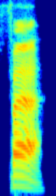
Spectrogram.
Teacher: Bibir bawah sentuh gigi atas depan, gigi depan atas.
